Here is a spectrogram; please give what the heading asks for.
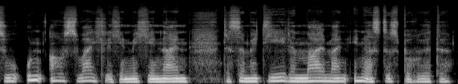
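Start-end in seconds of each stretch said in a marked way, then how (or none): none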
